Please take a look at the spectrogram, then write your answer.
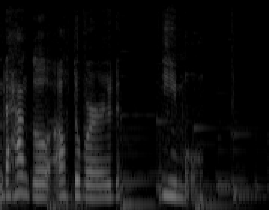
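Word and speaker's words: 이모: aunt the term is emo if it is your paternal aunt it is gomo emo is pronounced as a two-syllable word the first syllable is e and the second syllable is mo while como is also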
